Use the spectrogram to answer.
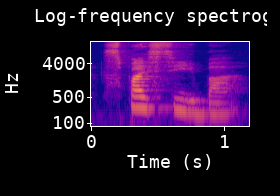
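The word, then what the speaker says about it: спасибо: world actually spasiba spicy but again we have the letter O but we pronounce it like a ah spasiba and I love you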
